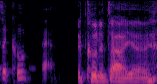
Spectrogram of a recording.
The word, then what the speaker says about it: coup d'état: It's a coup d'état.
